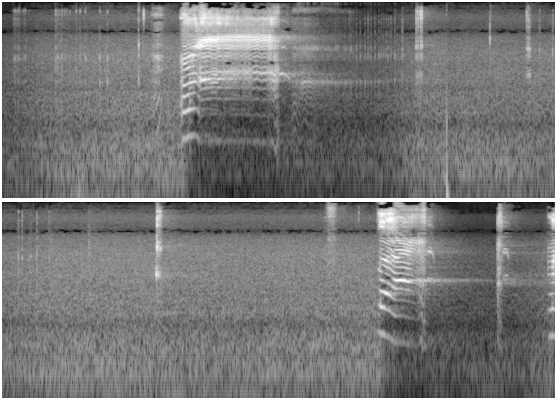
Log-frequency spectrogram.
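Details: Newborn during suctioning/oxygen care: two bursts of crying separated by quieter stretches with rustling and soft handling noise; newborn crying.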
